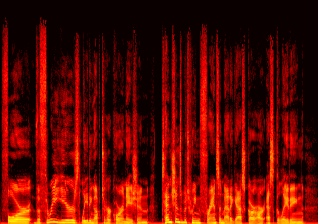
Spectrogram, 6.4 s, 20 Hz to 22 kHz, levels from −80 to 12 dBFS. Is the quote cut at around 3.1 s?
yes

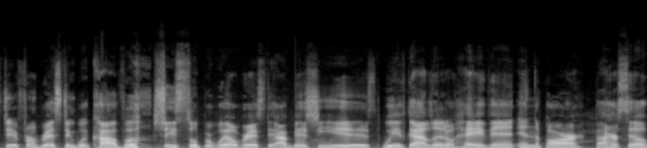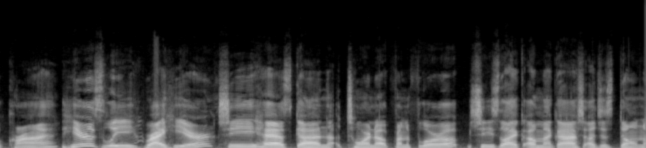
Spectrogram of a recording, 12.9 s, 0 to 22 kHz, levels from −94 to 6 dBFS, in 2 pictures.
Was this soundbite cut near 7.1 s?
yes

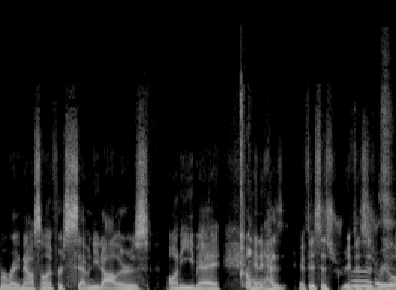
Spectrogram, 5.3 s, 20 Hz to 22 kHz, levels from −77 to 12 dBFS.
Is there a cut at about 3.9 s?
yes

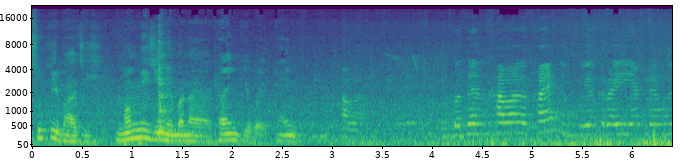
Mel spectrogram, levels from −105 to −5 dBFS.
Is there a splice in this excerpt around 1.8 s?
no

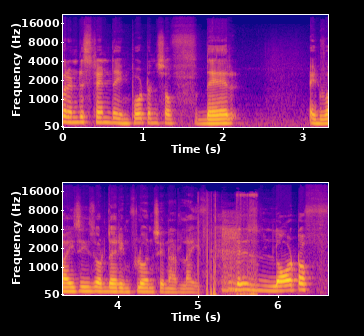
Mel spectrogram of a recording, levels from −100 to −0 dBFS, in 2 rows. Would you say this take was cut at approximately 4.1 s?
no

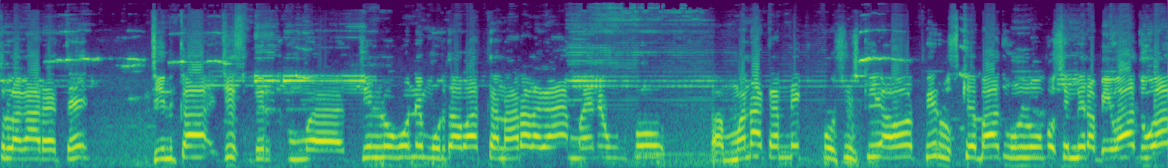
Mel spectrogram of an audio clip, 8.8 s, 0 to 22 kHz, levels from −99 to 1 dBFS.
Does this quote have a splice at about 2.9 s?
no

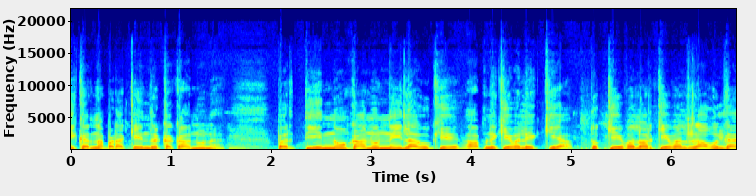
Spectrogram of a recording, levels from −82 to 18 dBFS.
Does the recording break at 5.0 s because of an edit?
yes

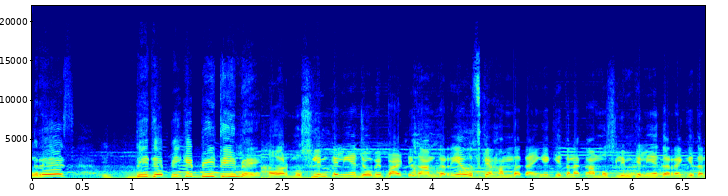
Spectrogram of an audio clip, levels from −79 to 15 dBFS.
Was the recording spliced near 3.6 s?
no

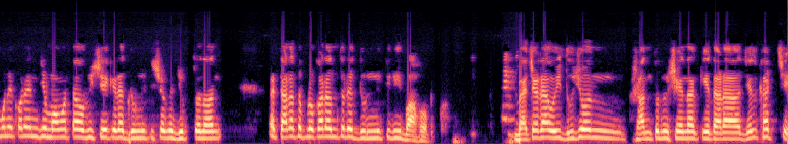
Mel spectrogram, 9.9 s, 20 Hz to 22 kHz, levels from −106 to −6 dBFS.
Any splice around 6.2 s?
yes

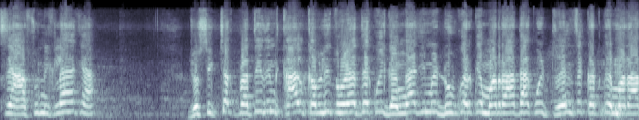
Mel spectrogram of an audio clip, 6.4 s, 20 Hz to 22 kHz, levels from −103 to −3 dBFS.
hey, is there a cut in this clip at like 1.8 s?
no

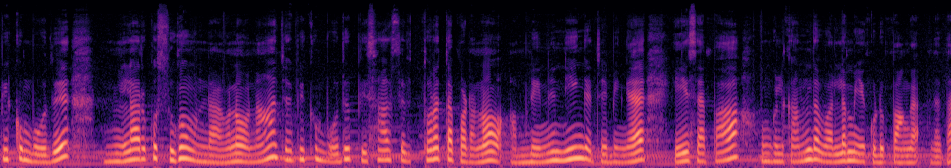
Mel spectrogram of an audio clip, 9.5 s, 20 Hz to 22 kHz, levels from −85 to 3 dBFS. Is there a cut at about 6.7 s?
no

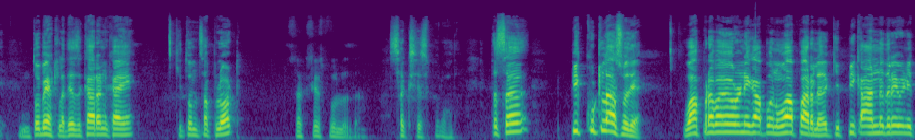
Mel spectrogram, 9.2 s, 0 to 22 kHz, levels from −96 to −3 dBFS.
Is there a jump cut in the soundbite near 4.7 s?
yes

